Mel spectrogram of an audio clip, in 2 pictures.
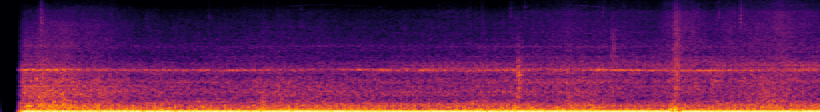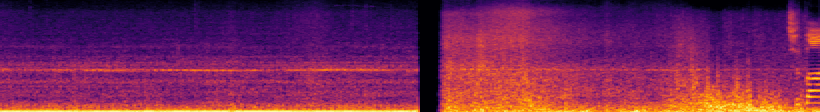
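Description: Strong wind roars across the microphone on a sailboat in rough seas with growing waves, a loud, constant low rumble that cuts out briefly near the end, then returns with splashing water noise.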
